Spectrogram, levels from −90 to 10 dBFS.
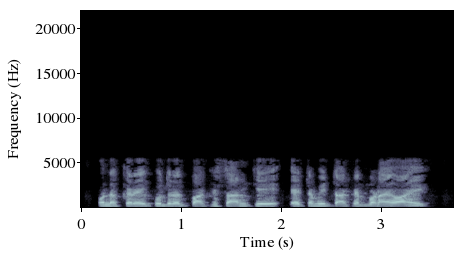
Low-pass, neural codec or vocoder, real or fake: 5.4 kHz; none; real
